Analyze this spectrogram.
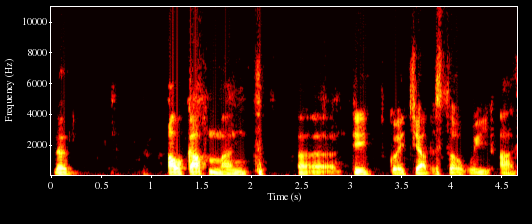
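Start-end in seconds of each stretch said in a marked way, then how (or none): none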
